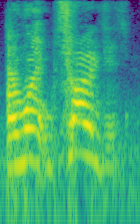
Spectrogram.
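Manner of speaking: ordinary talk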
